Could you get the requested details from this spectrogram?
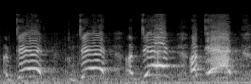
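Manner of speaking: building to a high panicked yell; mounting panic. Real, not acted. Player about to die, mounting panic.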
